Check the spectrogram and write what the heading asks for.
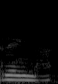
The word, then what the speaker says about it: Reina: Reina means queen, but how you say it in Spanish is Reina.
